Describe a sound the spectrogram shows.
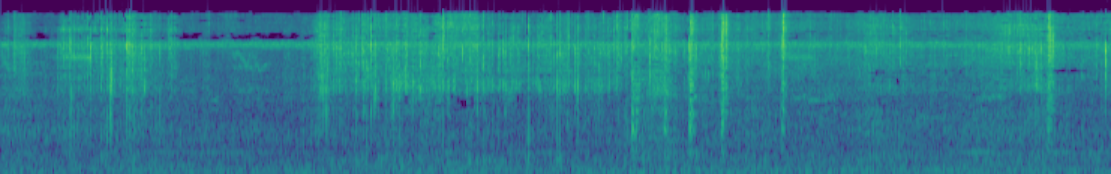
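Water sprays from a garden hose and patters onto soil.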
